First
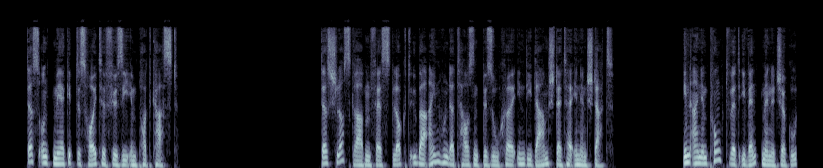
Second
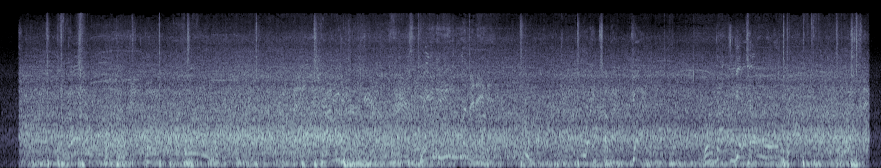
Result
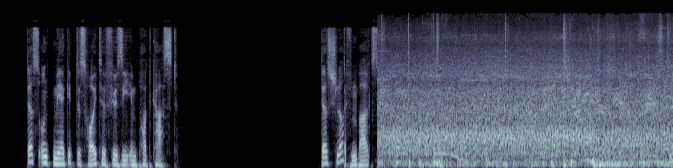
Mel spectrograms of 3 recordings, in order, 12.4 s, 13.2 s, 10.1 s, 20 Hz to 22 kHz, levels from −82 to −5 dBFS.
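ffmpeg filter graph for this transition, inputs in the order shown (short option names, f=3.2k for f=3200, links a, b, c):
-filter_complex "[0:a]apad=whole_dur=10.1,atrim=end=10.1,asplit=2[a][b];[a]atrim=end=5.172[c];[b]atrim=start=5.168:end=5.662,asetpts=PTS-STARTPTS,areverse[d];[1:a]atrim=start=1.918:end=6.36[e];[c][d]acrossfade=d=0.004:c1=hsin:c2=hsin[f];[f][e]acrossfade=d=0.004:c1=hsin:c2=hsin"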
